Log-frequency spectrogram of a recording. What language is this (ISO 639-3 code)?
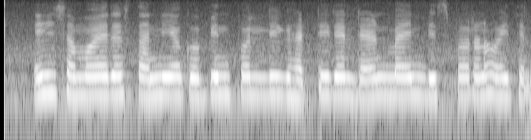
ori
